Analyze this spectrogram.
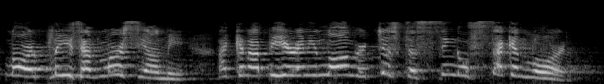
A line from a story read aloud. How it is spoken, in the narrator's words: she shouted to the Lord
